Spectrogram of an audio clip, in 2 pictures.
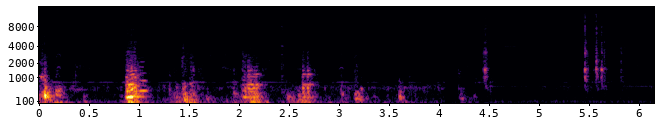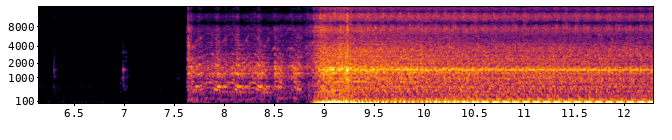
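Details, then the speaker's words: Replacement Hemi V8 in a used truck first started in the truck after sitting a while, no coolant yet, aluminum heads: cranking, then loud busy idle with fast light ticking; owner hopes it quiets down. "not too bad sounds a little loud right now but it's been sitting for a while so we'll see if it comes out of it"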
